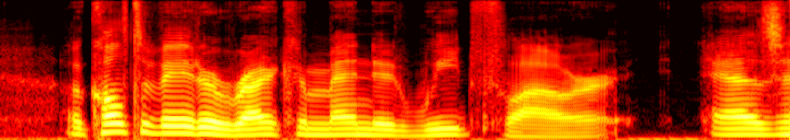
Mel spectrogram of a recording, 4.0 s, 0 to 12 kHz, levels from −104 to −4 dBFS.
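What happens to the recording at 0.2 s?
Nothing goes wrong at 0.2 s; the audio is intact at that moment.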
